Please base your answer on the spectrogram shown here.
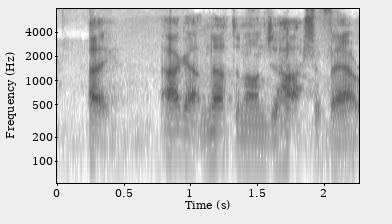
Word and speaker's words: Jehoshaphat: The pronunciation really said that ought to be, I always say Jehoshaphat. Pronunciation guide said it really ought to be more of a Jehoshaphat and a kind of a H sound there.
